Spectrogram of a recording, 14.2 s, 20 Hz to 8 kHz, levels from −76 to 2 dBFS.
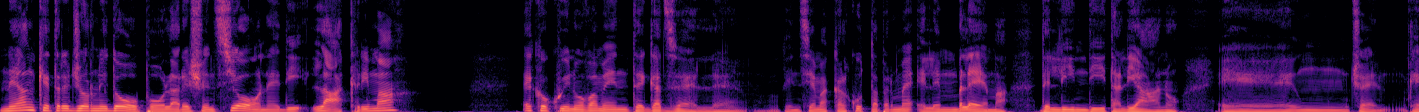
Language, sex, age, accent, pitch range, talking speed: Italian, male, 20-39, native, 100-130 Hz, 95 wpm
